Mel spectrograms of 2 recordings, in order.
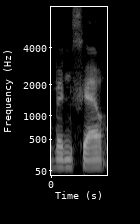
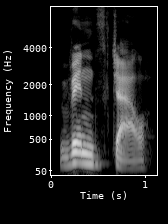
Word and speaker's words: Vindsjal: Oh, because the SJ. I'm saying Vinskal. Obviously, it's probably the Vinsk or something like that. And good evening, Bruce. Great to see you. Yeah, I'm just going to pronounce it in English. Vindsjal. There you go. Vindsjal. That's how we would say it here.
